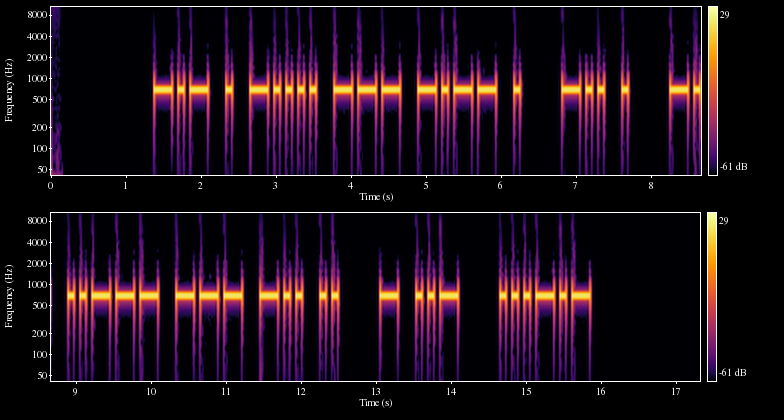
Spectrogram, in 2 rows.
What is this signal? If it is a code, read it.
Morse code, heard as a keyed tone, about 15 wpm, 700 Hz. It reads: KE6OYE DE N2ODI TU <SK>
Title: K1USN SST QSO Practice 15wpm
